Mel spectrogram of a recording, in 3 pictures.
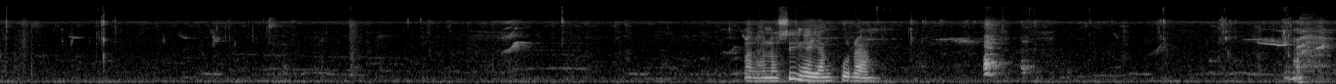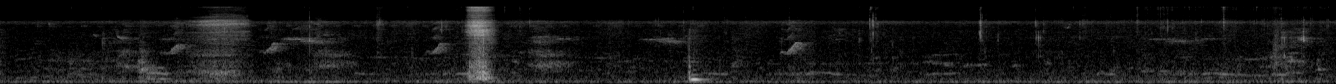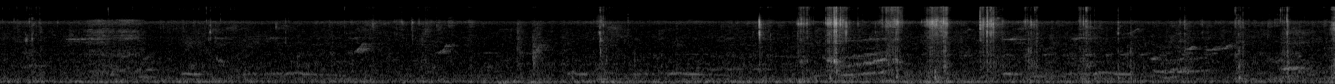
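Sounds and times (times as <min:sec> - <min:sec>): quiet chewing: 0:00.0 - 0:07.9, 0:08.8 - 0:15.3, 0:19.4 - 0:40.0
crisp crunching of greens: 0:34.2 - 0:40.0.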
